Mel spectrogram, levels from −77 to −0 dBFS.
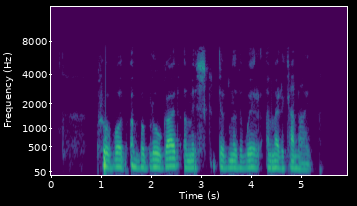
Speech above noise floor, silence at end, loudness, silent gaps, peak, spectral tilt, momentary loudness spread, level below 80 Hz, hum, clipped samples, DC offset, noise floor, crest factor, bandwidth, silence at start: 47 dB; 0.75 s; -30 LUFS; none; -10 dBFS; -7.5 dB/octave; 8 LU; -54 dBFS; none; under 0.1%; under 0.1%; -76 dBFS; 20 dB; 7.4 kHz; 0.9 s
